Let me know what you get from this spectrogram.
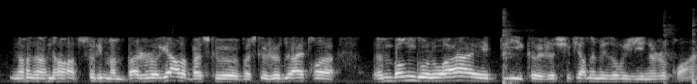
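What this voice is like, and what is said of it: Southern French Provençal accent. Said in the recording (French): “il a toujours son accent ... il est d'où, ce petit accent ... le Mont Ventoux, Carpentras”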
